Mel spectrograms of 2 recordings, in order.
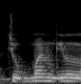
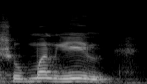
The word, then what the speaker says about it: শুভমান গিল: ঠিক আছে, আর চুবমান গিল নয়, ওটা শুভমান গিল, যশস্বী যশস্বী জয়সওয়াল।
